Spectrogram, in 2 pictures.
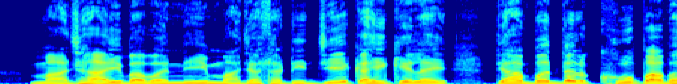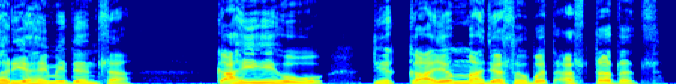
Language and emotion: Marathi, happy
